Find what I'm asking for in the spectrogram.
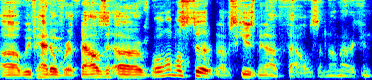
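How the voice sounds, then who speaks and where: A man speaks with a slight Southern US accent. His pitch sits in the medium range. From US South. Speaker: army veteran and author. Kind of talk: podcast interview. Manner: casual.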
